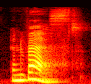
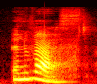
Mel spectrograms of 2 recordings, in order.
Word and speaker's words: invest: how about this one it's not invest you don't have e but you have a and you don't stress the first syllable you stress the last syllable so you need to say invest invest and in the American accent it's exactly the same it's simply invest in the noun form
